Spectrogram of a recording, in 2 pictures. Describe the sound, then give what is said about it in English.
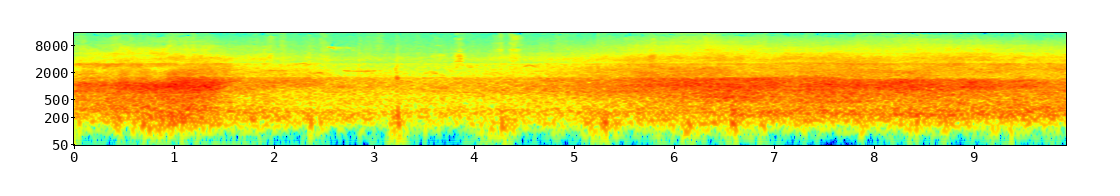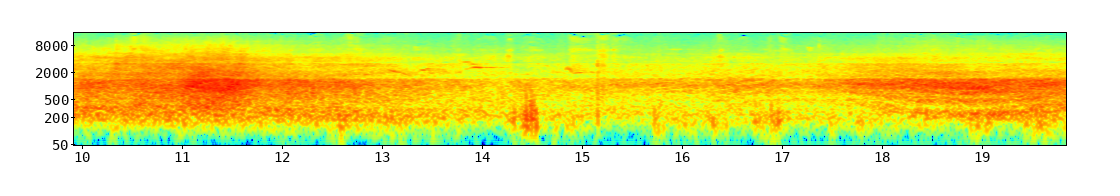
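Steady roar of tyre noise as cars pass on the road by a small bus shelter in Whitley, UK, tyres rubbing on the road surface, swelling and fading in several waves with no break, and no one speaking. “They're very noisy cars, aren't they?”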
